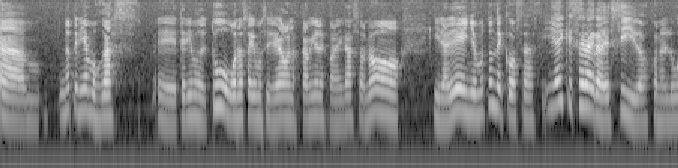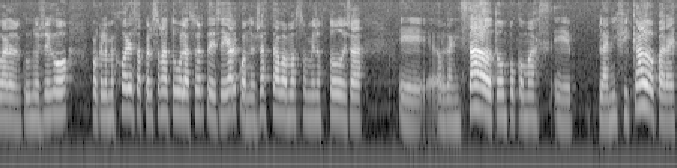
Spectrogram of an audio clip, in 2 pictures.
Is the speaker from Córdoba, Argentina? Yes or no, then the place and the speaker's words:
no; Río Gallegos, Santa Cruz, Argentina; born there; now in El Calafate, Argentina; Yo nací en Río Gallegos, pero bueno, por unas cuestiones de la vida siempre me tocó vivir en otros lugares, otros países, otras provincias. Y elegí Calafate como mi lugar en el mundo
